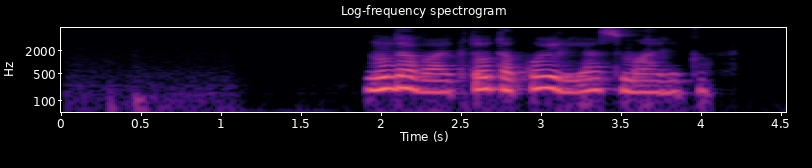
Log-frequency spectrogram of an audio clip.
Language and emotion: Russian, neutral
